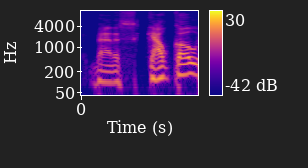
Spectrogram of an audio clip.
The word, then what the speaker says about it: Maniscalco: Maniscalco, he didn't do much, but Maniscalco, is that how you say his name? Yeah.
